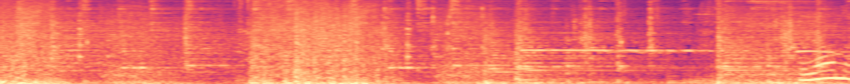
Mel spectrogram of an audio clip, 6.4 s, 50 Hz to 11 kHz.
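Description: Gunshots ring out in the video game Reverse:1999, a rapid mix of sharp cracks and bursts of fire over game music and tonal effects, with a voice speaking briefly among the shots.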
